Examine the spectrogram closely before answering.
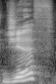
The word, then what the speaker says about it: gif: I'll give you multiple options of the origin story of said gif jif.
